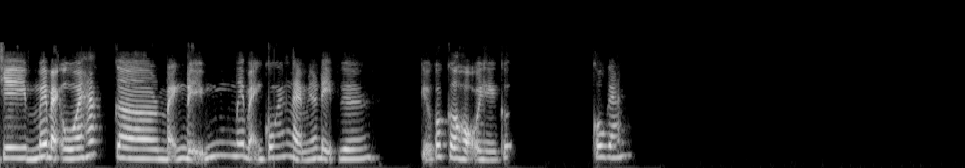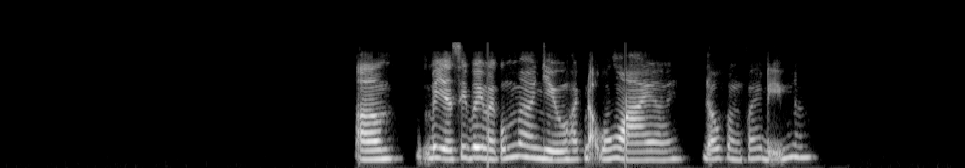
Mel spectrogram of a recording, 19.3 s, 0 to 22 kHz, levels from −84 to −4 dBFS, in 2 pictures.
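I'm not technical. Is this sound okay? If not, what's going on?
No. There are two kinds of fault in this speech.

At 2.74 seconds the level suddenly drops, then comes back at about 2.93 seconds. This is a sudden gain jump. The speech and the background hiss get quieter together, in one instant, with no smooth fade. That points to a volume setting likely being changed abruptly somewhere in the chain. It lasts about a fifth of a second, so it sounds like a brief dip.

The speech travels over a Bluetooth headset link, using the mSBC wideband headset codec. Three times, a tiny piece of it never arrives. This is unconcealed Bluetooth headset packet loss. The gaps come at 7.57, 14.52 and 15.90 seconds. The first two last about 7.5 thousandths of a second. The last one is twice as long, about 15. Nothing fills these holes, so the sound cuts out sharply.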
